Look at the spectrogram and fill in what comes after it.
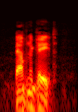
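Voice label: "abnegate" US English; pronunciation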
